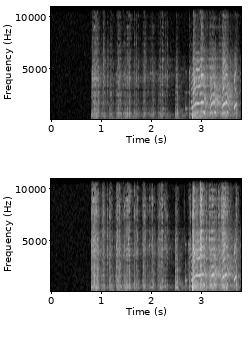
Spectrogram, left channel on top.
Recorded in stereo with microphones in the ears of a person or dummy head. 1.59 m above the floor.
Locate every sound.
0.8 s a drawer: 65° right (ahead or behind), 1.6 m
2.8 s laughter: centre (ahead or behind), 3.5 m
